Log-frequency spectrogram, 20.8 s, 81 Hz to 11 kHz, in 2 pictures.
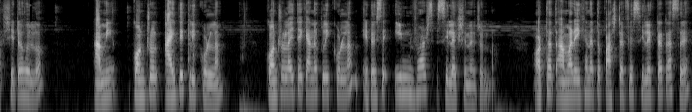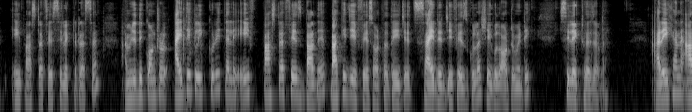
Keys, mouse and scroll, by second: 0.0-0.3 scroll down 2, 0.3 shift+middle click, 1.1-1.7 scroll down 1, 1.7-2.8 shift+middle drag, 2.8 ctrl+i, 4.9-5.4 scroll up 3, 7.7-8.2 scroll up 3, 8.2 scroll down 4, 9.0 click, 10.2 shift+click, 10.7 shift+click, 11.2 shift+click, 13.1 ctrl+i, 15.0-15.5 scroll up 7, 19.5-20.0 scroll down 8, 20.2 shift+middle click, 20.6 scroll up 3.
